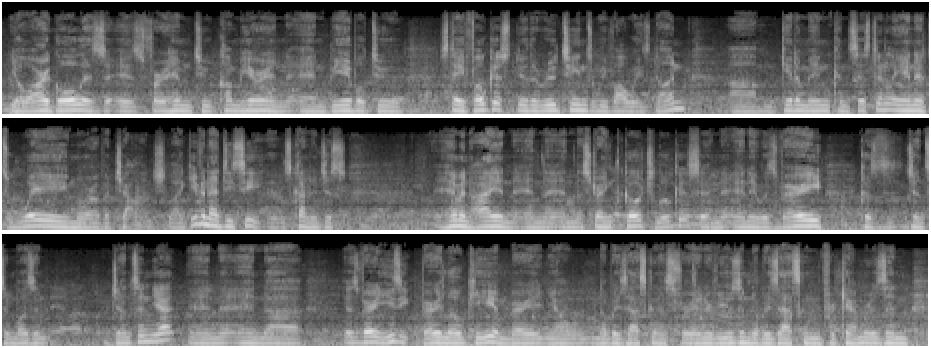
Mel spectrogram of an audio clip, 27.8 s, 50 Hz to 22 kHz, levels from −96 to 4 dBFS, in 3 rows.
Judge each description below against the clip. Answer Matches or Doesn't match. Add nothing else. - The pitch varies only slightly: Matches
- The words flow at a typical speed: Matches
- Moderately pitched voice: Matches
